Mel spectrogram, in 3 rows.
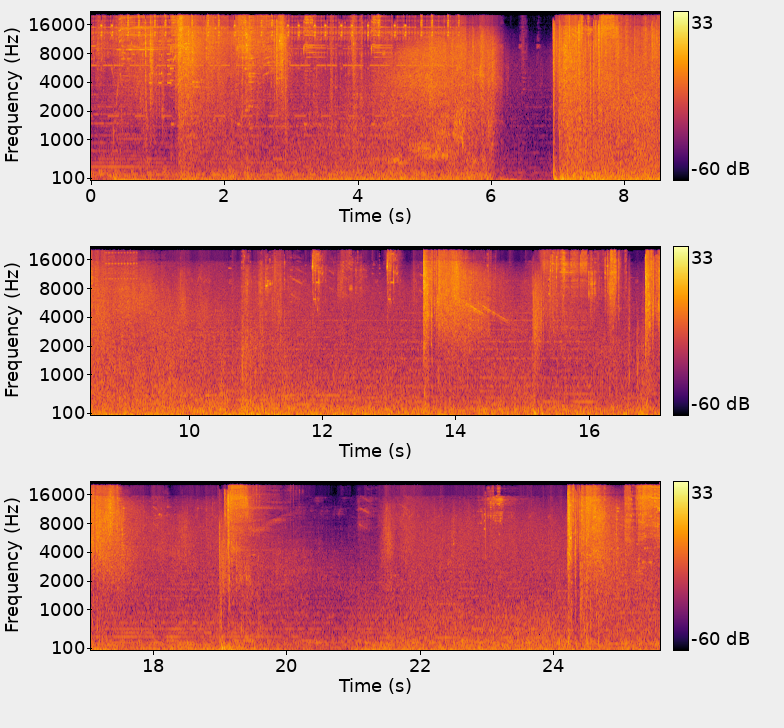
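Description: Weapons fire and explosions in the video game Death Stranding 2, a dense continuous barrage of booms and crashes with one brief drop near the start before the roar resumes.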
